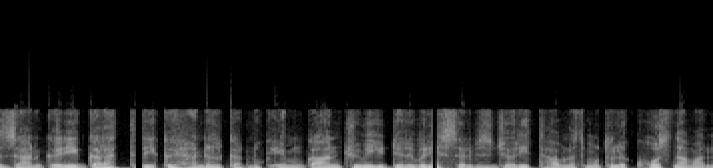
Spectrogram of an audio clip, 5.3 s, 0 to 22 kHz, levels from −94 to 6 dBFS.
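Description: At 1.02 to 1.10 s and again at 3.24 to 3.30 s, the speech drops into hard-edged silent gaps of about 60 ms and 40 ms, then resumes slightly distorted before settling. This is packet loss on an ADPCM call: a few packets vanish, and the decoder's predictor loses track of the sender's.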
